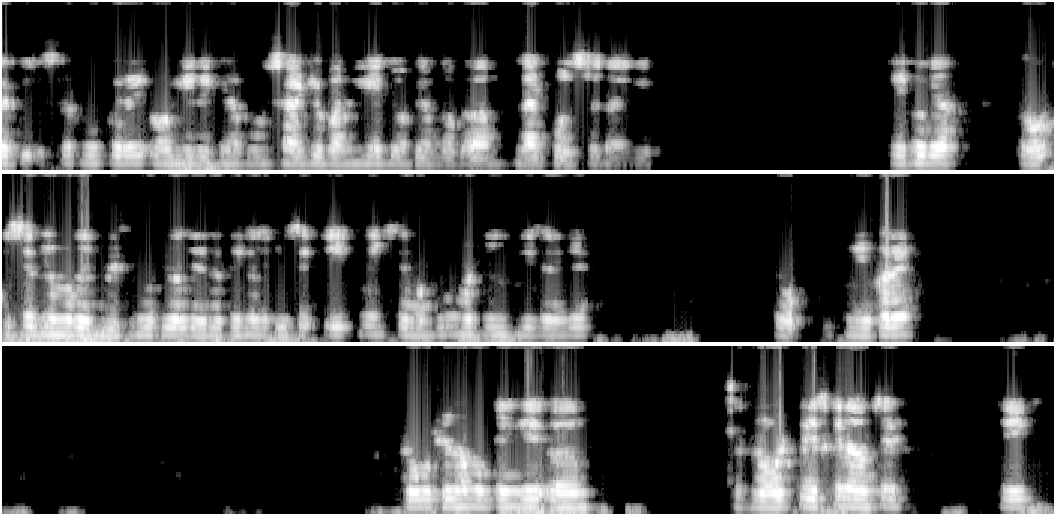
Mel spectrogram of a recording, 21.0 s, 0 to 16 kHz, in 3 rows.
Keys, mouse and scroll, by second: 1.5-1.8 scroll up 6, 3.9 Tab, 4.4-4.9 scroll down 3, 5.3-7.5 middle drag, 7.5 click, 9.4-12.3 middle drag, 12.3-15.9 drag, 16.5 click, 16.6-19.7 drag.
